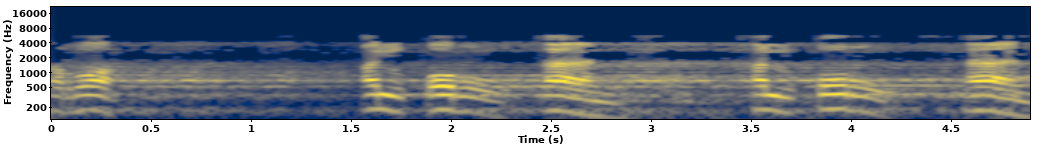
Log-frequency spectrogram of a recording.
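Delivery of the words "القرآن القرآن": القرآن with a heavy, full-mouthed راء, slowly; drawn-out Quran reading. Shown as a demonstration. Teacher demonstrating a heavy راء in القرآن. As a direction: stretch القرآن out and thicken the راء. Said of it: "لاحظ".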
